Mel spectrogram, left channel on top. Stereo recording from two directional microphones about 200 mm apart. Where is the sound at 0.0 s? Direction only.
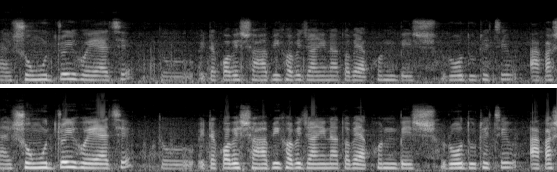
20° right (ahead or behind).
